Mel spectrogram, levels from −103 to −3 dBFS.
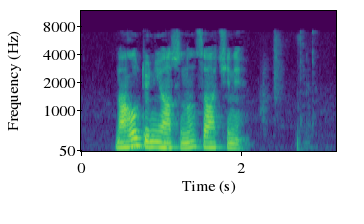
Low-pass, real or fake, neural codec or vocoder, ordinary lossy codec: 7.2 kHz; real; none; AAC, 64 kbps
